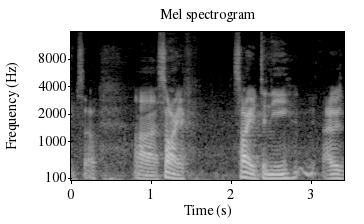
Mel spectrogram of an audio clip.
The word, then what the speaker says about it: Denis: wrong this entire time it's the knee not dennis so i only read ever read his name so uh sorry sorry denis i was mispronouncing your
